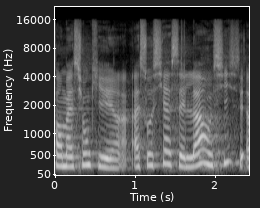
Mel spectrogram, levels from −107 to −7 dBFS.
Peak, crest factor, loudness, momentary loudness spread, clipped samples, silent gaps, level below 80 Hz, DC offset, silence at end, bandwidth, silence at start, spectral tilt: -16 dBFS; 16 dB; -33 LUFS; 6 LU; under 0.1%; none; under -90 dBFS; under 0.1%; 0 s; 16 kHz; 0 s; -3 dB/octave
